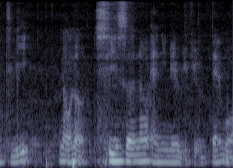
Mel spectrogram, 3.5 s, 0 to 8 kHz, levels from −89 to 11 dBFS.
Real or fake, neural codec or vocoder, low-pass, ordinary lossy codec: fake; codec, 16 kHz, 8 kbps, FreqCodec, smaller model; none; none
